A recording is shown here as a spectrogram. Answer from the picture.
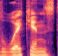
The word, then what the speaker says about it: Wickens: Um, my last name is spelled Wickens.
